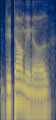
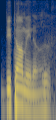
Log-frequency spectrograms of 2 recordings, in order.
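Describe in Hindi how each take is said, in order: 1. तीसरा अक्षर 'min' जैसा सुनाई देता है। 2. तीसरा अक्षर 'min' जैसा सुनाई देता है।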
